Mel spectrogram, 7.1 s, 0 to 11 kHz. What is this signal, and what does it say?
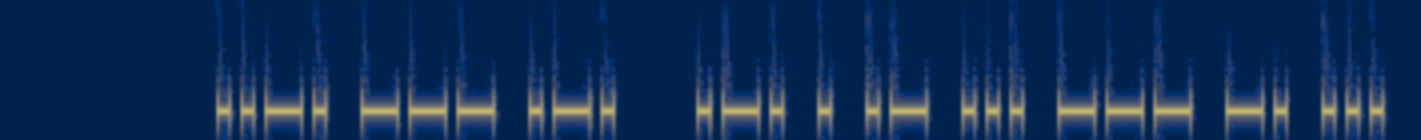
Morse code, heard as a keyed tone, about 20 wpm, 700 Hz. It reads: FOR REASONS
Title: Sets of 8 Words - 20wpm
